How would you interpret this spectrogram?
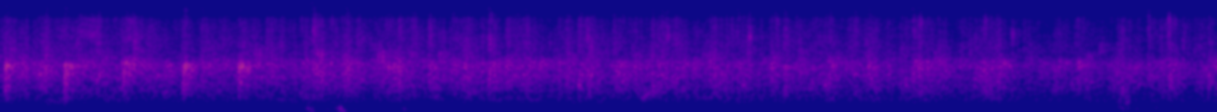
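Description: Sustained audience applause, a dense steady patter of many hands clapping at an even loudness for several seconds, with no one speaking over it.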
